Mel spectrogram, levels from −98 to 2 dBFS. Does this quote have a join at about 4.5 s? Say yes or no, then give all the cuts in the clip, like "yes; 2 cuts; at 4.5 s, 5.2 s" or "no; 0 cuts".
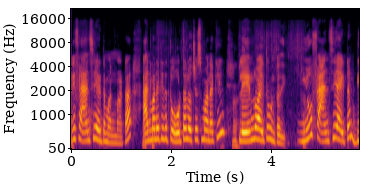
yes; 1 cut; at 4.5 s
